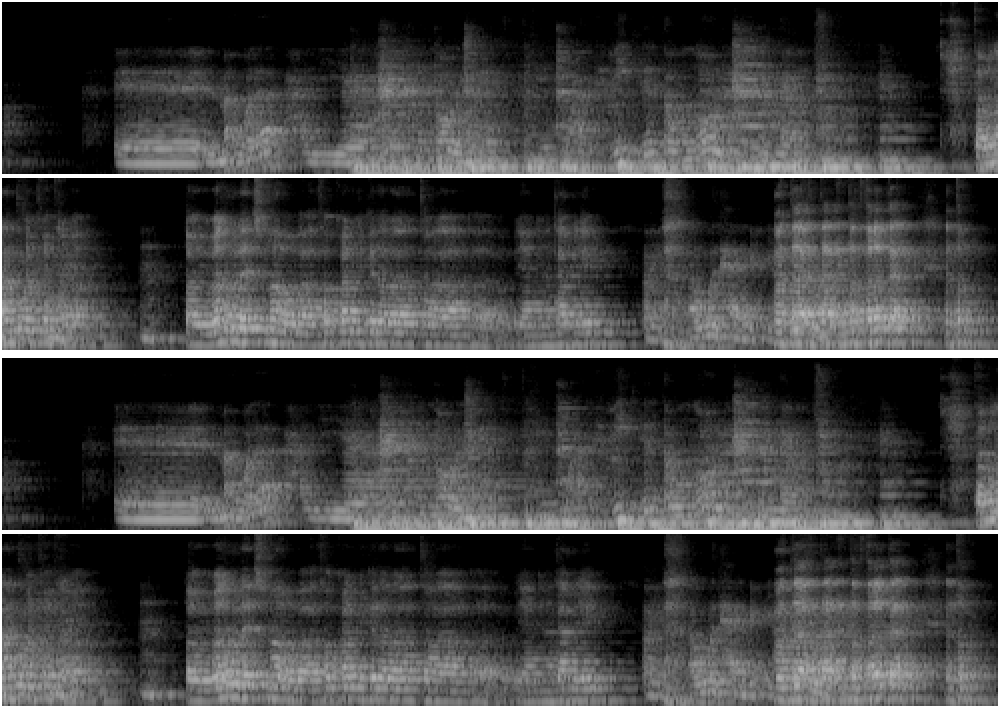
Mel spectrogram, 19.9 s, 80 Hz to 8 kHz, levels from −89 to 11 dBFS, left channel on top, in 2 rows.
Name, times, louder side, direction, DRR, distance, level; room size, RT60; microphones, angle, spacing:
voice 1, 1.1-8.3 9.7-10.7 11.3-11.5 16.4-18.3, equal, 15° right, -5 dB, 0.5 m, -34 dB
sound 1, 3.4-5.8 6.1-8.9, equal, 75° left, 1.1 m, -28 dB
voice 2, 9.4-10.8 11.8-15.9 16.6-16.7 17.7-19.5, left 1 dB, 60° left, -3 dB, 0.7 m, -28 dB
3.5 x 2.3 x 2.4 m, 1.0 s
head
